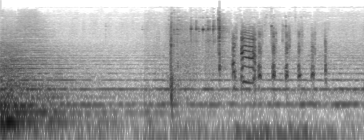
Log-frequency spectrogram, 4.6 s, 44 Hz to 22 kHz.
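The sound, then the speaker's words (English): A chicken clucking sound effect: a quick, jerky run of sharp squawks that start after a brief low rumble and grow denser toward the end, with no voices. “You know, when that one scene when he's in the Cafe 80s and he's like, "What's wrong, McFly? Chicken?"”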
